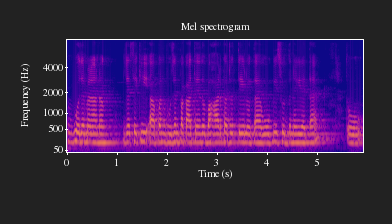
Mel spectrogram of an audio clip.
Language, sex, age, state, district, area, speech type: Hindi, female, 18-30, Madhya Pradesh, Gwalior, rural, spontaneous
